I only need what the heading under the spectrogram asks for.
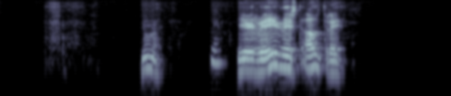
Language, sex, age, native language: Icelandic, male, 80-89, Icelandic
